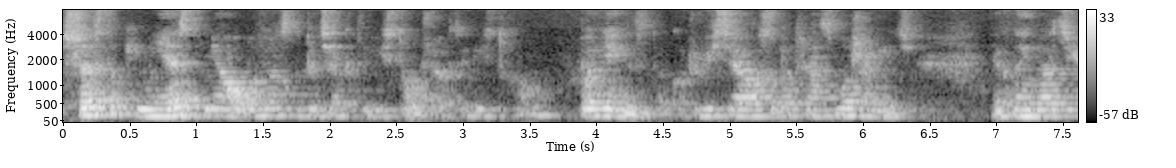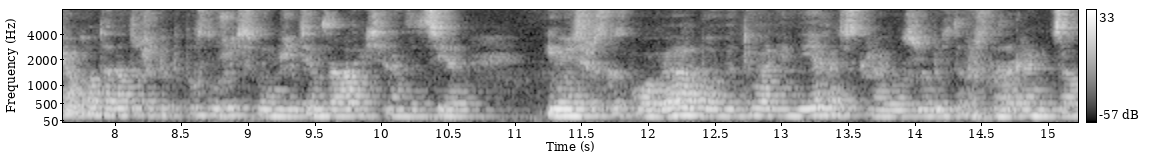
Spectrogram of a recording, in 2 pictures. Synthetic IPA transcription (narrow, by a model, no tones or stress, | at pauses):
pʂɛst̪ɔkʲimjɛst̪mʲjawaɔbɔvʲjɔnzɛɡ̪bɘt͡ɕaːkt̪ɘvʲist̪ɔ̰̃w̃t͡ʂɨakt̪ɨvʲist̪kɔ̰̃w̃b̥ɔɲɛjɛst̪ːakɔt͡ʂɨvʲiɕt͡ɕɛɔsɔbat̪ɾansmɔʐɛmʲjet͡ɕjaknajbaɾd͡ʑejɔ̰xɔt̪ɛnat̪ɔʐɛbɘpɔpɾɔst̪uʐɨt͡ɕsfɔjimʐɘt͡ɕɛmzawat̪fʲit͡ɕt̪ɾanzɘt̪sʲjɛ | imʲjet͡ɕfʂɘst̪kɔzɡwɔvɘalbɔɛvɛnt̪ualɲɛvɘjɛxat͡ɕskɾajuzɾɔbʲit͡ɕt̪ɔfʂɨst̪kɔzaɡɾaɲit̪sɔ̃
